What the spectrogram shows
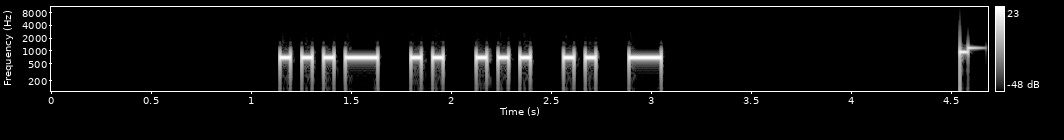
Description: Morse code, heard as a keyed tone, about 22 wpm, 700 Hz. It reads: VISIT
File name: 5 Letter Words - First 3 Letters Given - 22wpm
